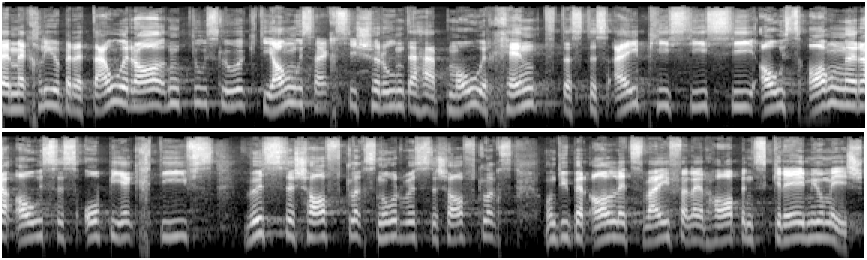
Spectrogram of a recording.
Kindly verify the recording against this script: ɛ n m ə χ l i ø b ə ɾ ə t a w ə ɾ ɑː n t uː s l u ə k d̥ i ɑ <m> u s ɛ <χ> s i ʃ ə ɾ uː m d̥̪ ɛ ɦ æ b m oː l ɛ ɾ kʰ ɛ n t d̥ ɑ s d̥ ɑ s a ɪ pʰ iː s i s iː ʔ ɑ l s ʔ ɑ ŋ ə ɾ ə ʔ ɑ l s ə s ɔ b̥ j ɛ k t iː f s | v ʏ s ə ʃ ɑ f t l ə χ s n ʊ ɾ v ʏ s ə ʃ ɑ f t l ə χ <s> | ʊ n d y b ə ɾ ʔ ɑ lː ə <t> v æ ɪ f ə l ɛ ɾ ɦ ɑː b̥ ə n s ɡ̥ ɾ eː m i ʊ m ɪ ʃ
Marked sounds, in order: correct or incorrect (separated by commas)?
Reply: incorrect, correct, correct, incorrect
